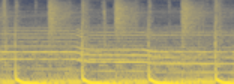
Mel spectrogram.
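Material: Nothing is struck.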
